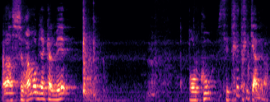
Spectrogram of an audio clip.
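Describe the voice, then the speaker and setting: This cooking video host speaks in an animated, mid-range voice with a darkish tone and a moderate pace. He jokes and chats directly to the audience during a casual demo in his home kitchen, where the room is roomy and a frying pan sizzles in the background.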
